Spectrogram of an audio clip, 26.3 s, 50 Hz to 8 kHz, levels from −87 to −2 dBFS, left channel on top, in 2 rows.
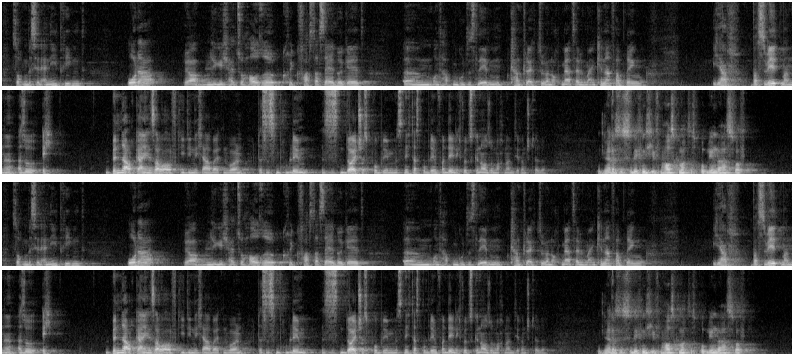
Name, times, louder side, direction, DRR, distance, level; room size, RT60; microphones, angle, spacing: voice 1, 0.0-1.3 2.1-2.6 3.0-6.0 6.7-11.2 11.9-14.0 14.9-22.2 23.3-23.5, left 1 dB, 10° left, 1.6 m, -28 dB
voice 2, 23.1-25.6, left 1 dB, 25° left, 1.4 m, -22 dB
29.0 x 26.0 x 7.4 m
head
